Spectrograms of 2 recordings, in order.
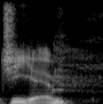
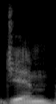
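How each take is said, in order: First: It is said as the two letters G M. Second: It is said as the single word Jim. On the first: This is the speaker's own preferred way. "I'm calling it the G M" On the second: Some fans insist this is the proper name. "You have to pronounce it Jim"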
